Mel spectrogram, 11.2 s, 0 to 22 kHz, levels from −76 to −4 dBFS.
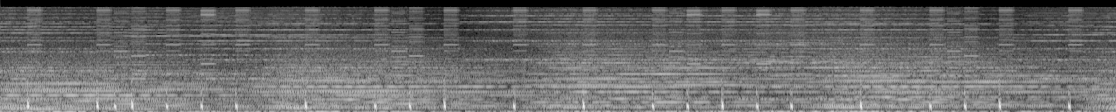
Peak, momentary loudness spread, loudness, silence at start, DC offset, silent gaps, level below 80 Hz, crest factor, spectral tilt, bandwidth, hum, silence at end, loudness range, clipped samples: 0 dBFS; 3 LU; -19 LUFS; 0 s; under 0.1%; none; -40 dBFS; 20 dB; -3 dB/octave; 17 kHz; none; 0 s; 1 LU; under 0.1%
